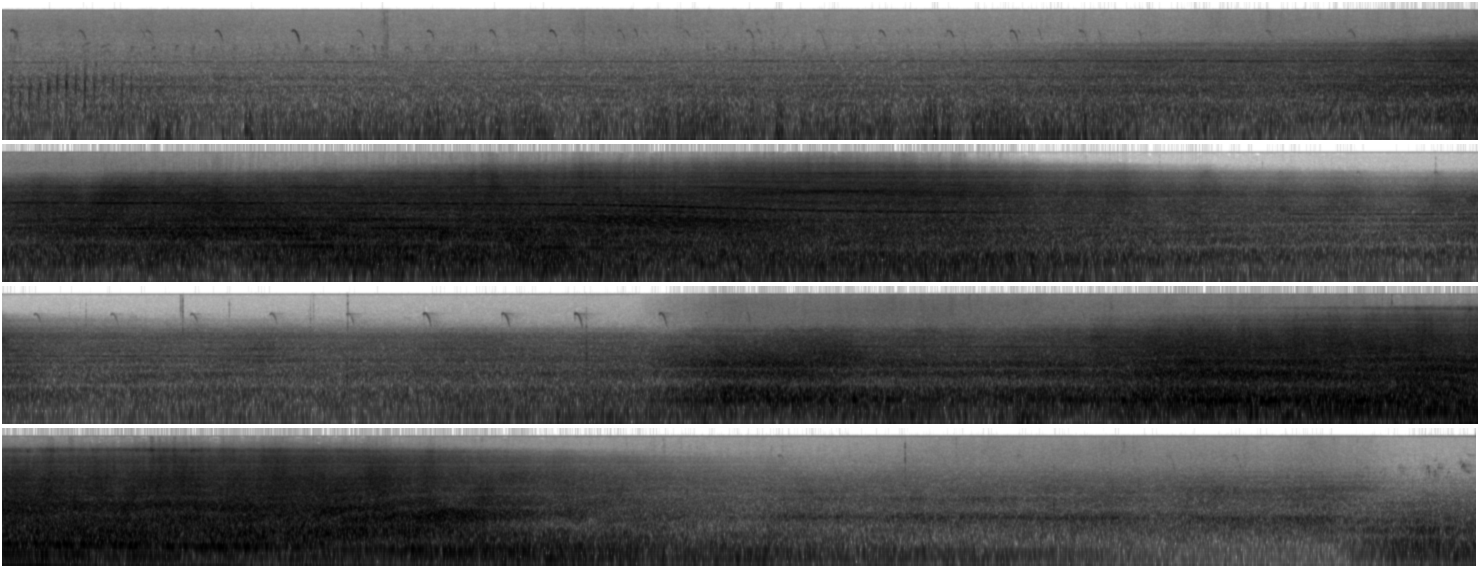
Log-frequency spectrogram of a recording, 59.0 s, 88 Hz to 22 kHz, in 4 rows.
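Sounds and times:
jet aircraft roaring low pass: 0.0 - 59.0
turboprop aircraft low pass: 0.0 - 59.0.

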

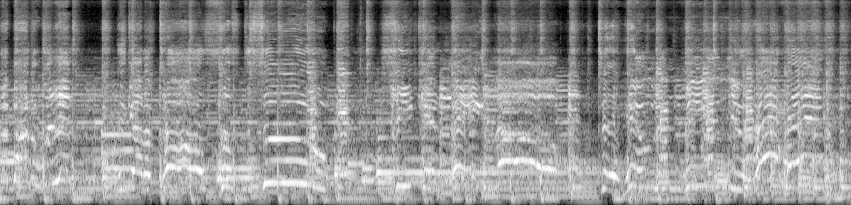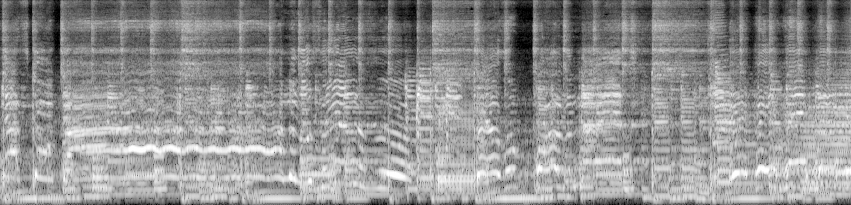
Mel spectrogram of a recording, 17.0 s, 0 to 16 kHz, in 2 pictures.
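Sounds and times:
bass line: 0.0 - 17.0
drums: 0.0 - 17.0
jazz-funk music: 0.0 - 17.0
lead melody line: 0.0 - 17.0.

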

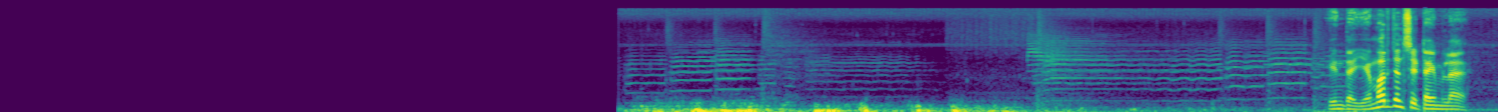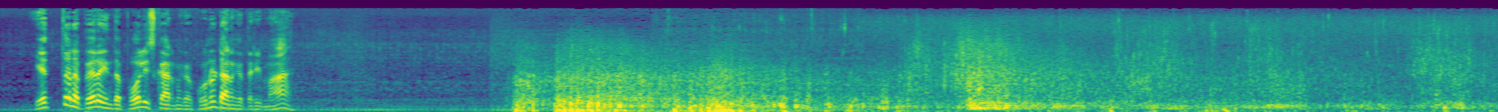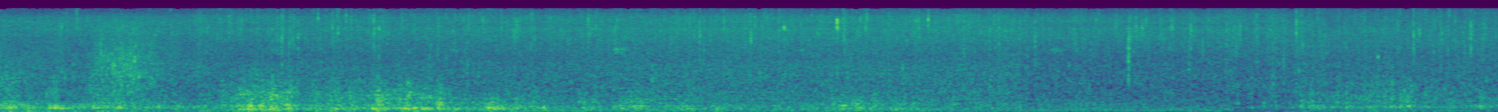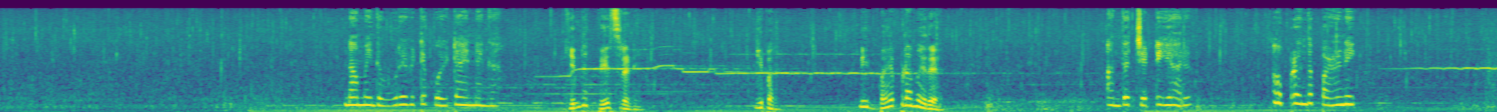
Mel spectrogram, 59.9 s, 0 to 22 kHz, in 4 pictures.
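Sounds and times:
thunder rumbling: 6.2 - 12.4, 19.9 - 40.2, 42.9 - 59.9
steady rain: 6.2 - 59.9.

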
